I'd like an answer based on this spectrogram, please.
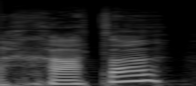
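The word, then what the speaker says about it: chata: in czech they actually call it a hata but it's spelled c-h-a-t-a it's not that far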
